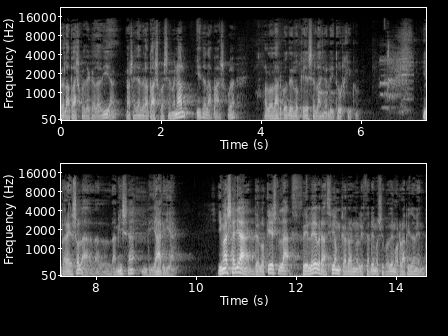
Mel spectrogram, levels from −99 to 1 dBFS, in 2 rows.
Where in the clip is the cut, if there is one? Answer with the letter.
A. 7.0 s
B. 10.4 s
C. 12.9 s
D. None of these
A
